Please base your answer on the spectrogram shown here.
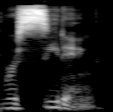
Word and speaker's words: receding: If it's just pulling back from his forehead, his hair is receding. Listen to that stress again. Re ceding.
